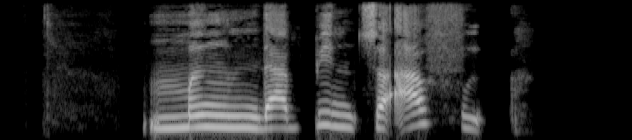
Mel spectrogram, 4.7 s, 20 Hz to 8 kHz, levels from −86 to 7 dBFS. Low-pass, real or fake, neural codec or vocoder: 7.2 kHz; real; none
